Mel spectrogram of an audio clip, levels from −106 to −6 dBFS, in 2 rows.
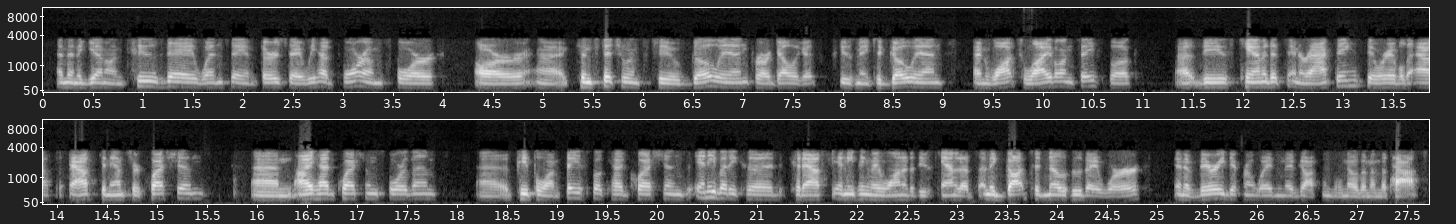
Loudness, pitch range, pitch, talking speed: -26 LUFS, 125-150 Hz, 135 Hz, 190 wpm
